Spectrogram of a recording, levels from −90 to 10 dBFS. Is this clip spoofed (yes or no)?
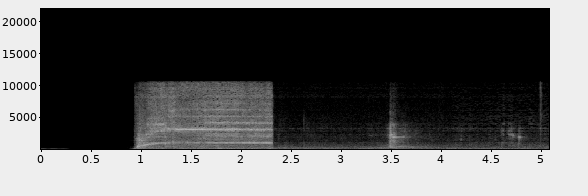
yes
